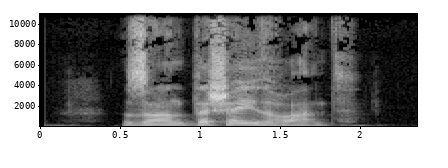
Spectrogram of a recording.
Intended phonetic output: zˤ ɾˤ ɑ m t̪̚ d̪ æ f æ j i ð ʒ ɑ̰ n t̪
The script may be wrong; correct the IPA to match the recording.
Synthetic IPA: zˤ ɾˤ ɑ n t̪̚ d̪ æ ʃ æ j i ð v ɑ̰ n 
